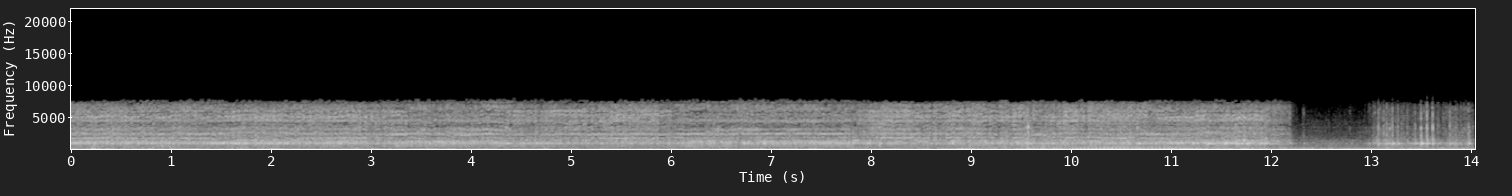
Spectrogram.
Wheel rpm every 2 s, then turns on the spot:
160, 160, 160, 160, 170, 160, 40.
12-14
